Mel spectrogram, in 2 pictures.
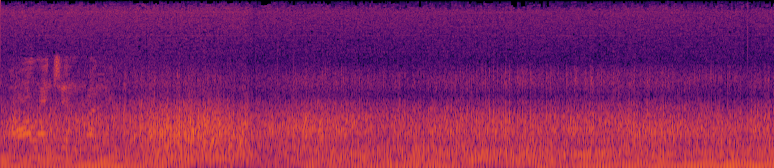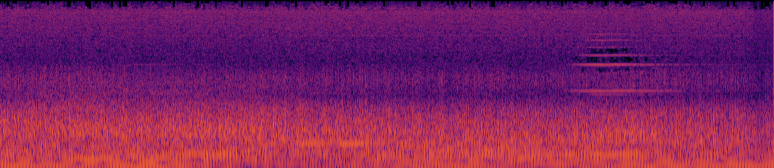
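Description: Saturn V rocket engines roar at ignition and liftoff, a loud, dense, continuous low rumble that stays steady and overwhelming throughout, with no gaps or speech audible over it.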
